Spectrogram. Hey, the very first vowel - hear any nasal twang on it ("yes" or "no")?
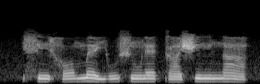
yes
